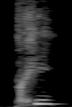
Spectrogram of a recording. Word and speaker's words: prix: elles sentent bien ou bien dans le mot prix le prix quand vous partez à un supermarché vous trouvez des produits et ce chaque produit il y a le prix d'accord alors le prix dans tous les trois mots que j'ai affiché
